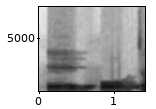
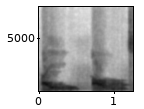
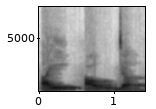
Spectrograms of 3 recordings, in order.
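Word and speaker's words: ऐऔच्: ये क्या है, औ, तो इसका शुद्ध उच्चारण होगा आई औ च। क्या बोलेंगे इसको, आई औ च, आई औ च।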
